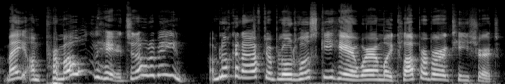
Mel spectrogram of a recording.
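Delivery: high, excited sponsor shout-out; over-the-top promo voice; hyped up. Real, not acted.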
